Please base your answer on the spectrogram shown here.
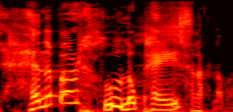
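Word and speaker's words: Jennifer Lopez: that's right eric cartman's hand puppet's name is pronounced hennapar lopez inside you're the star pictures of elton john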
